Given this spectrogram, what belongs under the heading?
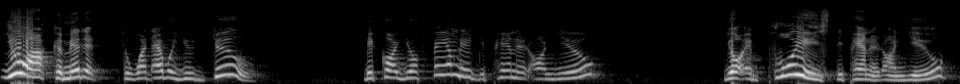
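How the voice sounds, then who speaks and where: In an event hall before a live crowd, a woman from South Vietnam gives an emphatic motivational speech in a Vietnamese accent, circling back to key phrases. She takes her time, her high voice rising and falling in a sing-song way.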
